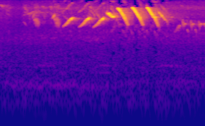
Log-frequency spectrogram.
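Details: Double-collared seedeater on a first cold-weather outing after moult delivers a rapid phrase of about seven loud, high, downslurred whistles, each sharp and ringing, ending with softer trailing notes.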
